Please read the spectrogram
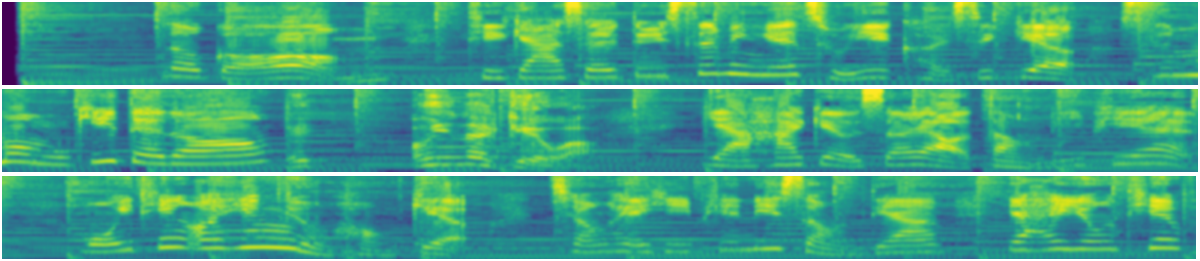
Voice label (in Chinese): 地價稅宣導 60秒廣播廣告 客語版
